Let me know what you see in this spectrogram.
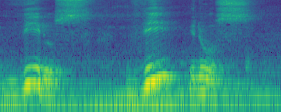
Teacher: Vírus é uma palavra paroxítona que tem acento no i. E a sua sílaba mais forte é o vi.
